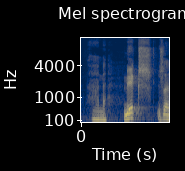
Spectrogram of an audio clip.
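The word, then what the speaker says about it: Mx.: what you're you're proposing it's pronounced mix um mix is that how you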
